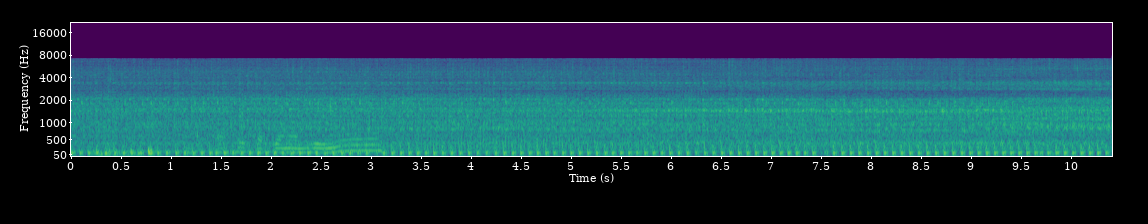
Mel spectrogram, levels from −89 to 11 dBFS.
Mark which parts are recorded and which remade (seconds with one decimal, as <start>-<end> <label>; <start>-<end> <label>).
0.0-10.4 recorded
